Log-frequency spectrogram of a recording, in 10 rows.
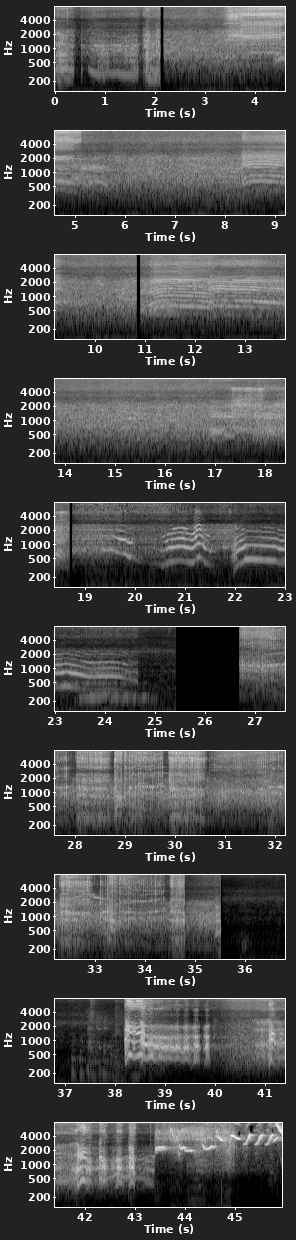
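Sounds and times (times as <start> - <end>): steady background hiss: 0.0 - 20.6, 39.5 - 45.9
sheep bleating: 8.3 - 9.4, 11.0 - 13.8
lion calling: 26.7 - 35.5, 40.7 - 45.9.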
